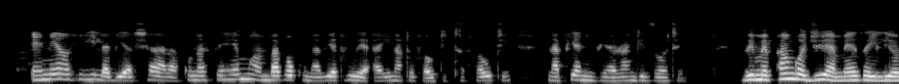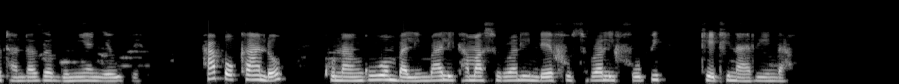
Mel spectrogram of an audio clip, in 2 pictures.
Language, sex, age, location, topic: Swahili, female, 18-24, Kisumu, finance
